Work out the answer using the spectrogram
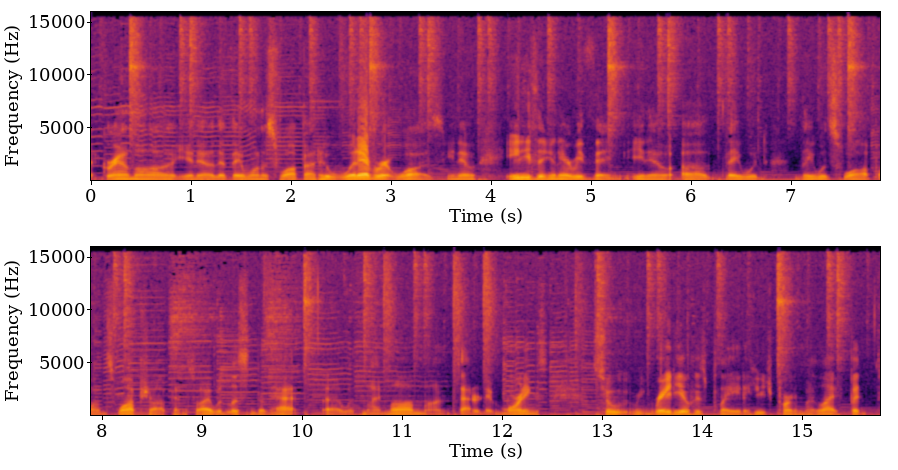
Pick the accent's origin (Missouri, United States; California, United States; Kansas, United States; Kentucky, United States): Kansas, United States; moved away as an adult; also born or lived in Denver, Colorado; of course I grew up in Kansas. There weren't a lot of radio stations, you know, KJCK.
